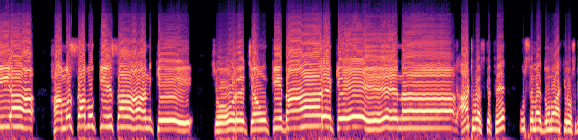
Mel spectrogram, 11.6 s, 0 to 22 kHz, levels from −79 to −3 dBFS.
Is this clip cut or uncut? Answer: cut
